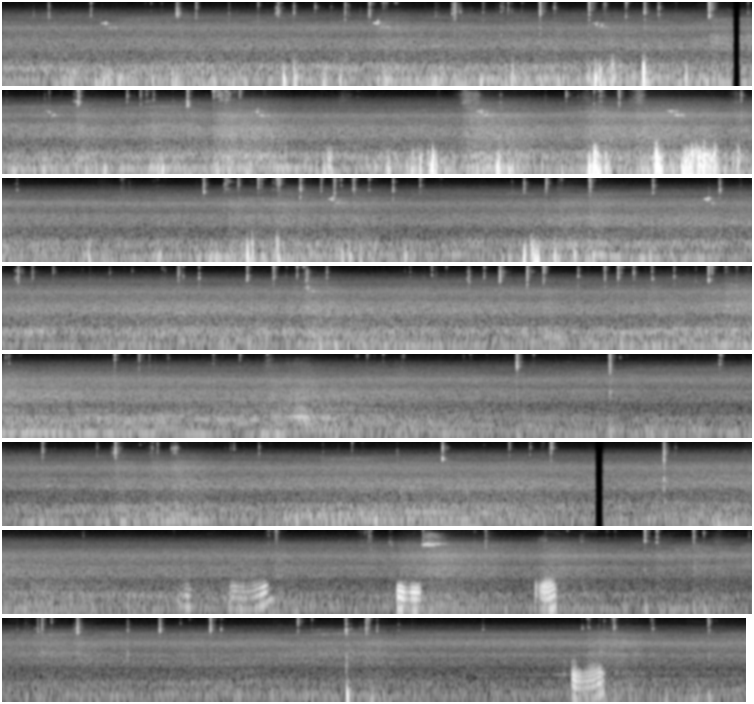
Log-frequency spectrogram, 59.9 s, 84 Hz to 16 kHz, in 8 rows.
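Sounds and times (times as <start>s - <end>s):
faint steady hiss: 0.0s - 59.9s
computer keyboard typing: 0.3s - 7.3s, 17.0s - 19.3s, 26.6s - 30.2s.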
